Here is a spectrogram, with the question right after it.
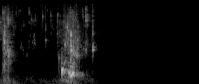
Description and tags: Two Slaps 001
aqua, bloop, blop, Game, Lake, pour, pouring, Run, Running, Sea, Slap, Splash, Water, Wet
